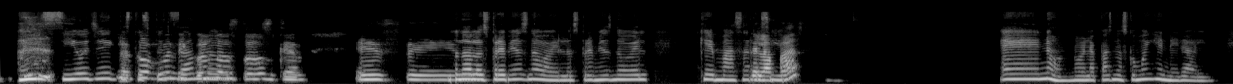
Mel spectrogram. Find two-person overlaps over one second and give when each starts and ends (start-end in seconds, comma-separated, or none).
1.1-2.4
